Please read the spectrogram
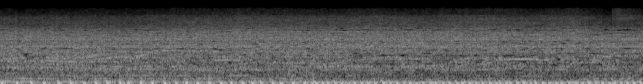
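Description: Death metal band playing live: distorted electric guitars over a fast, steady barrage of kick-drum beats, many to the second, with no vocal line.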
